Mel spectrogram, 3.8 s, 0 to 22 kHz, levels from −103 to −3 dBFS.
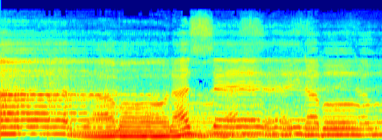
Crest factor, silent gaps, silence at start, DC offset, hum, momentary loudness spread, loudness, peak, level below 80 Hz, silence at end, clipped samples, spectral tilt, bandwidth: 16 dB; none; 0 s; under 0.1%; none; 6 LU; -18 LUFS; -2 dBFS; -56 dBFS; 0 s; under 0.1%; -6.5 dB/octave; 13.5 kHz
